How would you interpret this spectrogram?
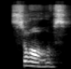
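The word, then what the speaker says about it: salves: how you say it I say solve solves it's like you're going to solve a problem so it's a Sav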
